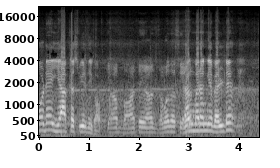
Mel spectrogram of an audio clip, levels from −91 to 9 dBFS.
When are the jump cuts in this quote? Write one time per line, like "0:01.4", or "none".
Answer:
none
